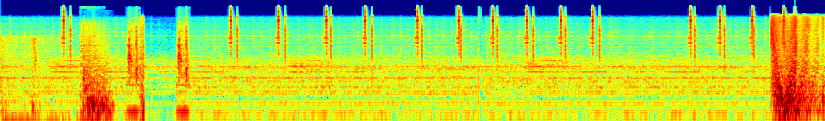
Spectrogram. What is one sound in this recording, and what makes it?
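A small fan ticks steadily.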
